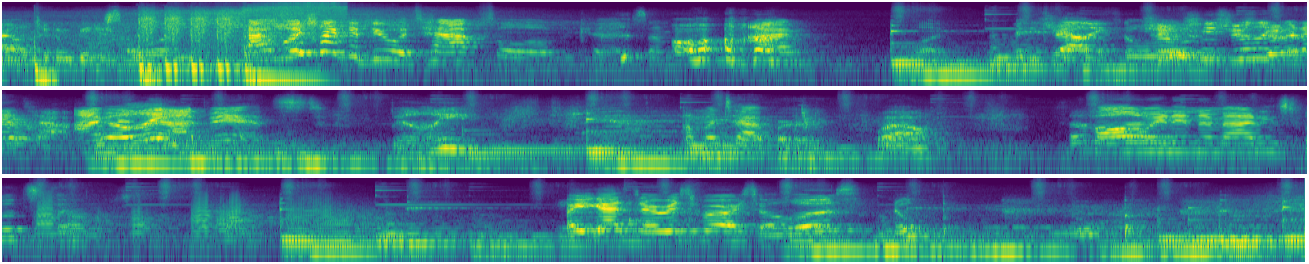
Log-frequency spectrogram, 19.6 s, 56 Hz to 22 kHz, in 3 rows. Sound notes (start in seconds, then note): 0.0 dynamic music plays; 4.0 laughs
